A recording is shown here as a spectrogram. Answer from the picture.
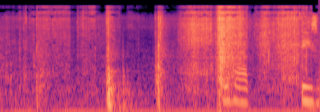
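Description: Packing paper rustling and crinkling as gloved hands dig through a cardboard box, with two sharp knocks, about a second and a half and two seconds in.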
